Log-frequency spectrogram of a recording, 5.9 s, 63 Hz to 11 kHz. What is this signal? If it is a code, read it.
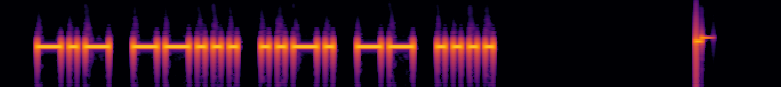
Morse code, heard as a keyed tone, about 20 wpm, 700 Hz. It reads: K7FMH
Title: USA Call Signs - 5 Characters - 2x Character Spacing - 20wpm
